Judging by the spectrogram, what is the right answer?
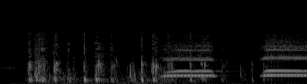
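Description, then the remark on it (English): Brisk clip-clopping hoofbeats give way to two loud, sustained train whistle blasts, steady and tonal, the second starting after a brief pause; the train is right across the road on the way to Ottawa. “What is that sweet music I hear? Ah, yes! A train whistle!”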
